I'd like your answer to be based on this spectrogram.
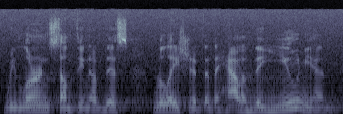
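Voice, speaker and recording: A man in his thirties preaching a sermon from a church pulpit in an earnest, emphatic, deliberate way. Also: medium pitch. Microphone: lapel mic. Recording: long hall reverb.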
